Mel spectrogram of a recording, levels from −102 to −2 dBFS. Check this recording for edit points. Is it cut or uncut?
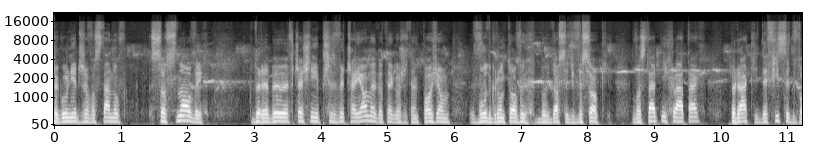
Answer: uncut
